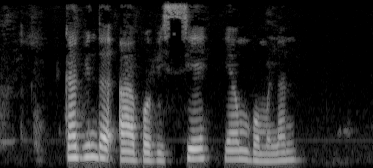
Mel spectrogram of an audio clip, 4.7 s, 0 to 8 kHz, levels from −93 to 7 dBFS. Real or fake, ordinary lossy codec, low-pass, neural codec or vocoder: real; Opus, 64 kbps; 7.2 kHz; none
